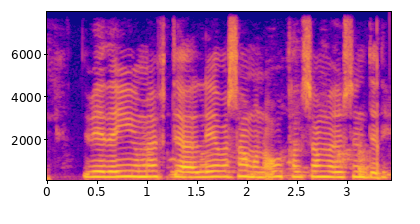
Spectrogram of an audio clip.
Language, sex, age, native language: Icelandic, female, 12, Icelandic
